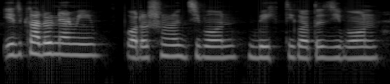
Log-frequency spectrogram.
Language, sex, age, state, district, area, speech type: Bengali, female, 18-30, West Bengal, Birbhum, urban, spontaneous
